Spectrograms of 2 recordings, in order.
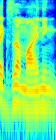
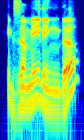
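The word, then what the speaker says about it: examining: করবে অনেক শিখতে পারবেন এটা আমরা এক্সামাইনিং বলি আমিও বহু বছর ভুল শিখেছি এখন ভুল করেছি এখন অনেক ভুল করি এক্সামিনিং patient এক্সামিনিং patient next আমরা যাচ্ছি জাস্ট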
